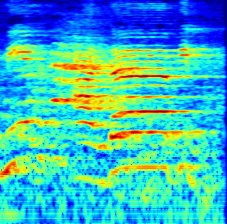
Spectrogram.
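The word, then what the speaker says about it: مِنْ عَذَابٍ: Ini ada nun mati bertemu dengan ain. Bacanya harus jelas. Min azabin. Min azabin. Tidak boleh kamu baca min azabin, salah.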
